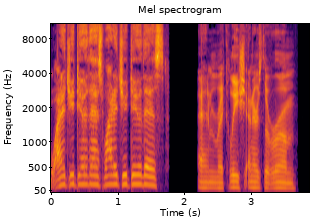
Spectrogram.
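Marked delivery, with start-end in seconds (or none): 0.0-1.7 mock frantic, high, raw, repeated screaming. Recapping a story scene, imitating a character screaming at another. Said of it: "screaming at him".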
